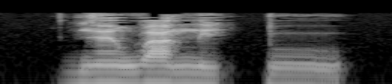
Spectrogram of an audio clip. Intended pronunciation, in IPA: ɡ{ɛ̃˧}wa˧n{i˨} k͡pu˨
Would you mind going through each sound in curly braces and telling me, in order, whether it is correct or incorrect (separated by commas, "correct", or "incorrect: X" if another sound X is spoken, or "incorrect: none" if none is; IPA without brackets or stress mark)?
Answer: correct, correct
